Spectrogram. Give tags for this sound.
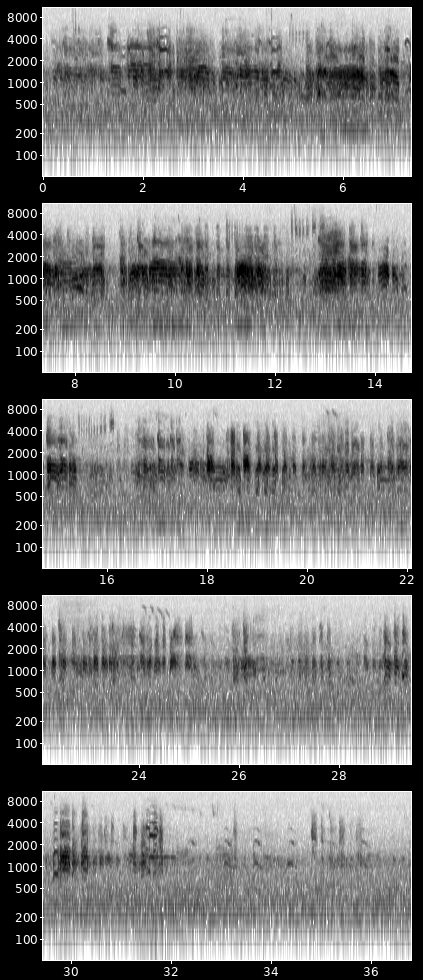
ambience
Sounds
geese
ambiance
ambient
general-noise
flying
birds
nature
goose
wings
spring
bird
field-recording
bird-sea
birdsong

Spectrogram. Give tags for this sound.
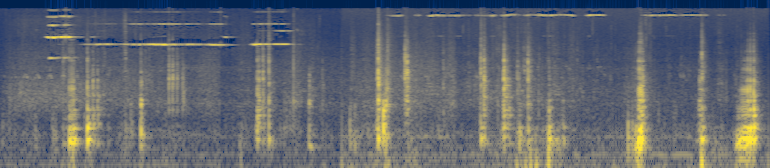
Auto
Brakes
car
Free
High-Pitched
Screech
Squeak
Squeal
Travel

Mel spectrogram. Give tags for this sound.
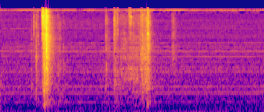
disc
drive
floppy
floppydisc
floppydrive
removing

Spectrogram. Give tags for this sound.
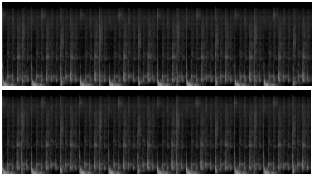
braindance
free
drum-loop
idm
beat
electronica

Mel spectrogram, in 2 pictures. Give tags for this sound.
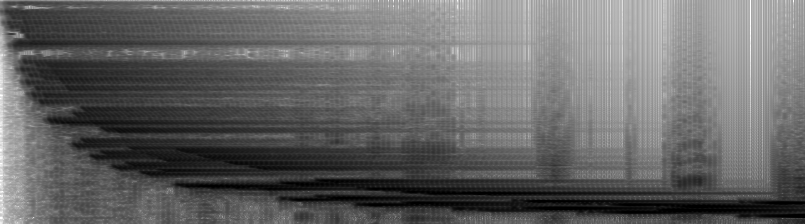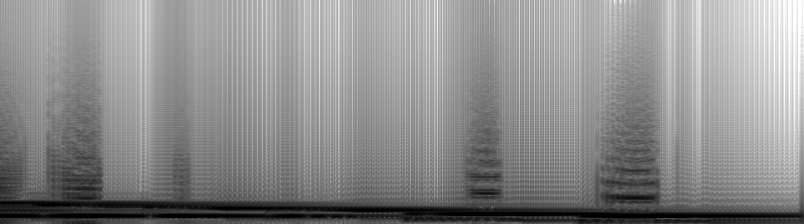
aliens
beat
computer
flatulation
flatulence
gas
laser
noise
poot
ship
space
weird

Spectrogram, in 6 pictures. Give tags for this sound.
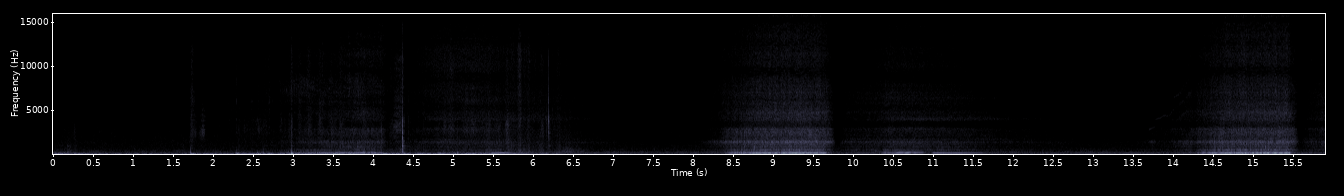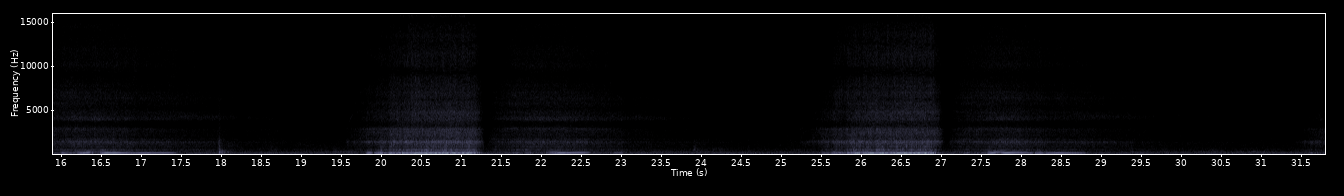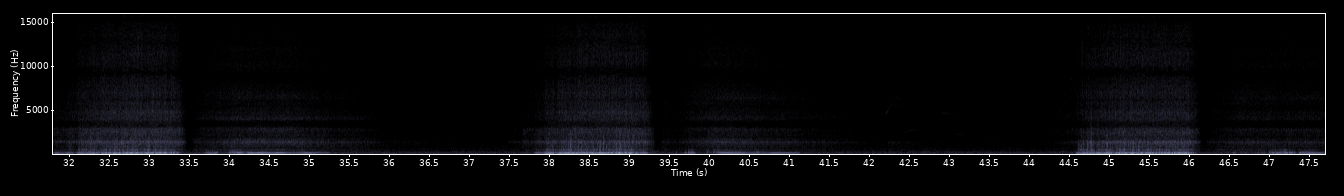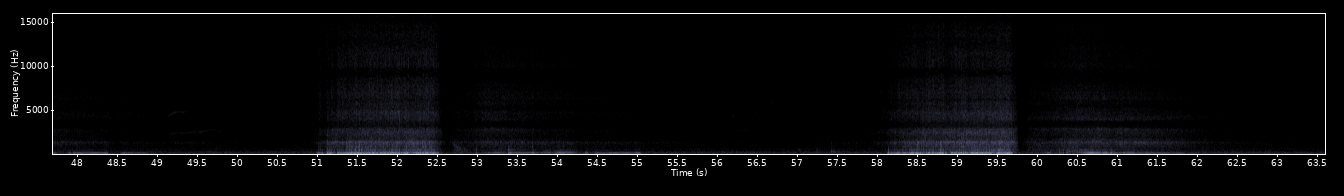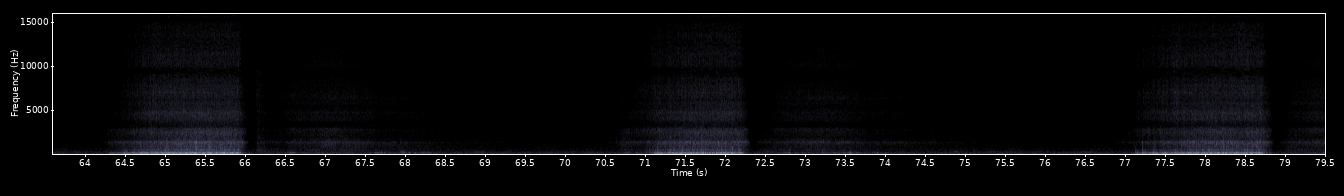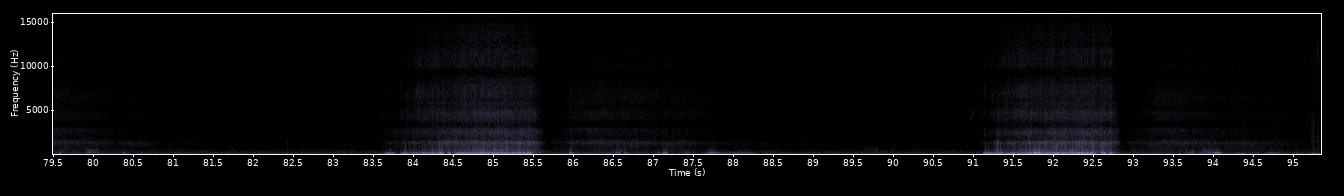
dog
doggie
doggo
doggy
living-room
nasal
pooch
sleep
sleeping
snore
snoring

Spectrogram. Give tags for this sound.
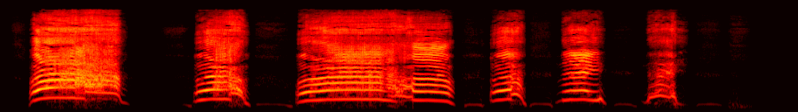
cry
scream
shouting
voice
yell

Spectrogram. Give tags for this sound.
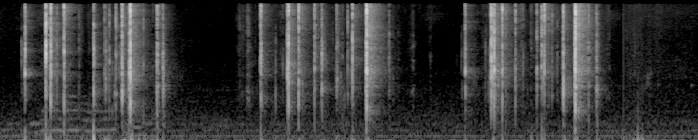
grampeador
Stapler
indoor

